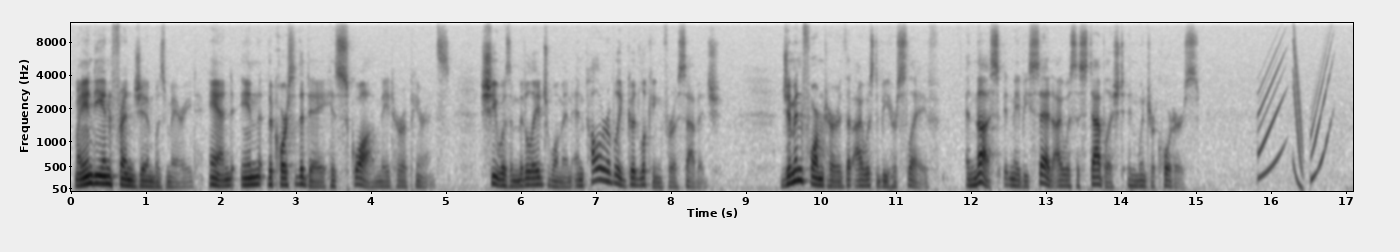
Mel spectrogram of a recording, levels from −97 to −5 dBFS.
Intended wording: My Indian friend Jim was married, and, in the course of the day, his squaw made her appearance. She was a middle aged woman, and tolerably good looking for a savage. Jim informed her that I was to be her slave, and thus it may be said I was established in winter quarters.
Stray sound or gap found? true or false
true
